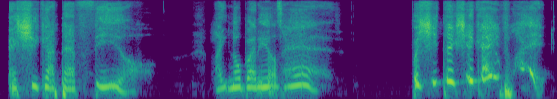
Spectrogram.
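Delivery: hushed, high whisper; whispered aside. Retold or imitated. The groom confiding about her, in a whisper. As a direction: whisper it like a secret.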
